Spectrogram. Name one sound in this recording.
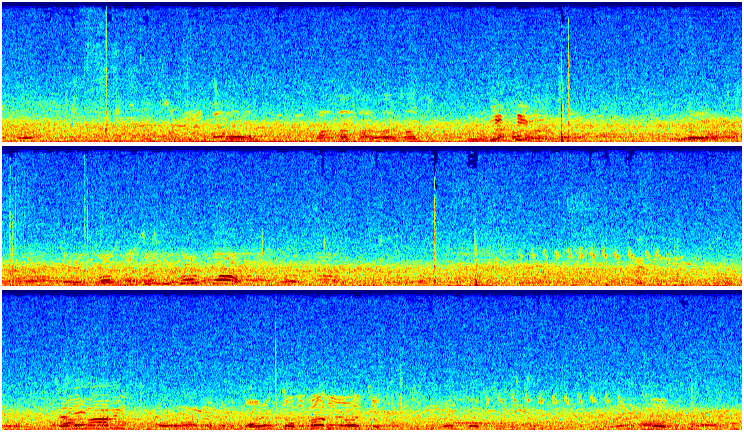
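Teenage boys shout to each other across an open field.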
